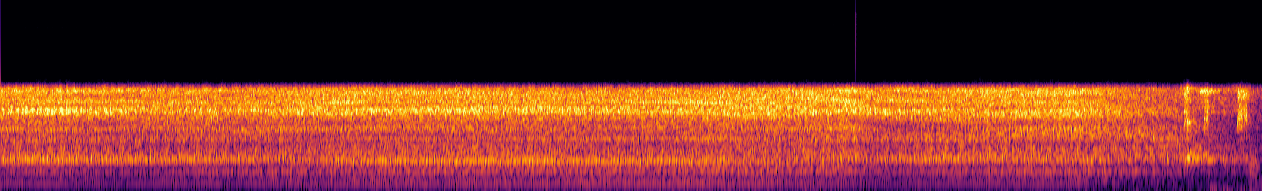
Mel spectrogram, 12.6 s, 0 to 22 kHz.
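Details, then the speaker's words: Jet 42879 6x48-inch belt and 10-inch disc sander, 1 hp, 115 V, lightly used: steady, even hum with no knocks or grinding, holding constant until switch-off; running smoothly. "Appears to be just slightly used. Has minimal signs of use, and it operates very well. I'm going to fire it up and show you it does operate."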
